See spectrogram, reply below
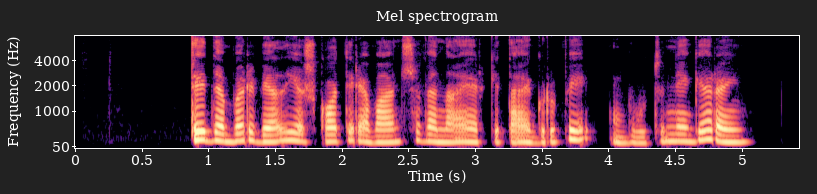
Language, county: Lithuanian, Klaipėda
